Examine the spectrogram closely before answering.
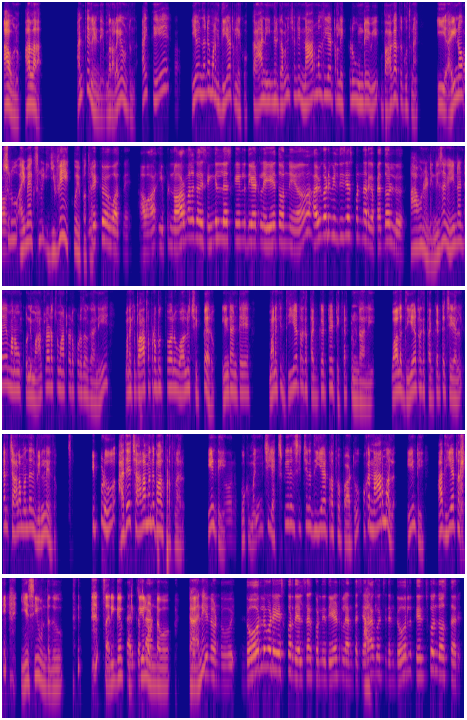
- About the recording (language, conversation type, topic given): Telugu, podcast, స్ట్రీమింగ్ వేదికలు రావడంతో సినిమా చూసే అనుభవం మారిందా?
- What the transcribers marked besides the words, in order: in English: "నార్మల్"; in English: "నార్మల్‌గా సింగిల్"; in English: "థియేటర్‌కి"; in English: "థియేటర్‌కి"; lip smack; in English: "ఎక్స్‌పీరియన్స్"; in English: "థియేటర్‌తో"; in English: "నార్మల్"; in English: "థియేటర్‌కి ఏసీ"; laughing while speaking: "ఏసీ ఉండదు, సరిగ్గా కుర్చీలు ఉండవు"; in English: "థియేటర్‌లో"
